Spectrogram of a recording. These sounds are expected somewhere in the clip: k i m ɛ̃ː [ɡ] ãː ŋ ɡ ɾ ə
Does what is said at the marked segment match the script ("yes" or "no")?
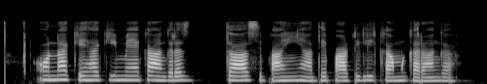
no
